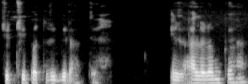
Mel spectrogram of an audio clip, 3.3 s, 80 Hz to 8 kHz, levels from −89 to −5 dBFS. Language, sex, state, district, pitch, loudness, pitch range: Hindi, female, Bihar, Sitamarhi, 125 Hz, -18 LUFS, 120-135 Hz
